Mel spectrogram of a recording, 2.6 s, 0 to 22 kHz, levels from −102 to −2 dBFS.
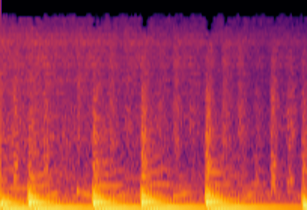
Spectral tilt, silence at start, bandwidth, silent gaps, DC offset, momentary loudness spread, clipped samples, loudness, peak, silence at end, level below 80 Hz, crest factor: -7.5 dB/octave; 0 s; 13 kHz; none; under 0.1%; 7 LU; under 0.1%; -16 LUFS; -2 dBFS; 0 s; -18 dBFS; 14 dB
